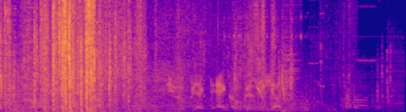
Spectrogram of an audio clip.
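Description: A loud explosion bangs and rumbles.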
